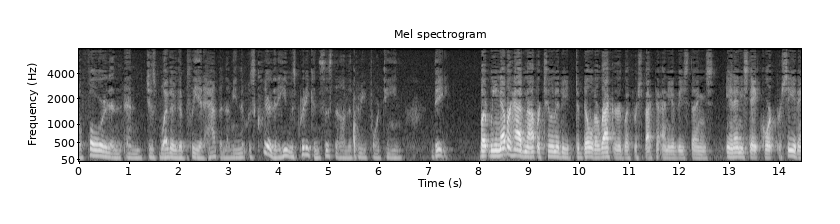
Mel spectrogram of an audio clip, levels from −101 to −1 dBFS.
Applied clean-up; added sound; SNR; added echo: none; none; none; none.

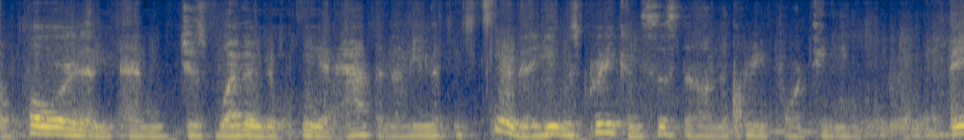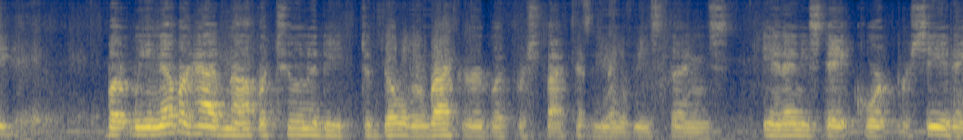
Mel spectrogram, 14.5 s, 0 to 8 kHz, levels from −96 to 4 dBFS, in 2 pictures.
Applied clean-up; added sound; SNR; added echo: neural separator model SepFormer DNS4.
